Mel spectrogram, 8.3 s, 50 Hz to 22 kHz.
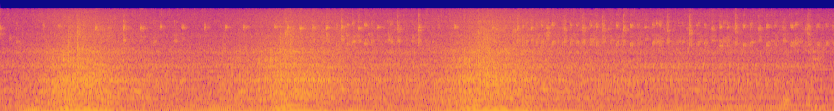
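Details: Ford Fusion with P2004/P2008 intake runner codes: engine revved three times, a fast high chirp with a knock as revs climb, water pump suspected at first, found to be a dry accessory pulley bearing: dry belt tensioner pulley bearing.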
